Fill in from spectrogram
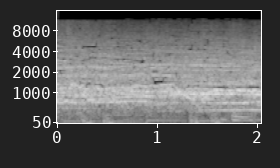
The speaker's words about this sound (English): So I think you deserve a round of applause. Yeah. And some cheering as well. Especially by the kids.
